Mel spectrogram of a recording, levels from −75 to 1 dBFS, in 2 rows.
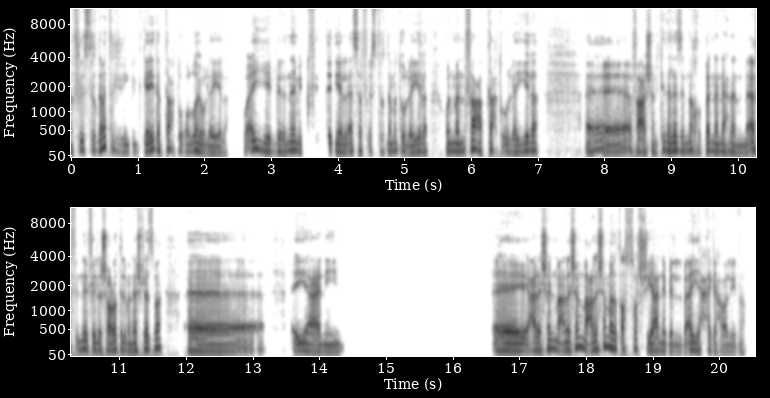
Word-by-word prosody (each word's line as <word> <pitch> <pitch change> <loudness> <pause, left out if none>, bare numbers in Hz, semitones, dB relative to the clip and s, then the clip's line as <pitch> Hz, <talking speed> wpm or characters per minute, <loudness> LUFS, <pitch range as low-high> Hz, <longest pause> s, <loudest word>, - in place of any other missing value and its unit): في 130 +5 -5
استخدامات 140 +6 0
ال 110 -5 -10
الجيدة 125 +7 0
بتاعته 145 -3 -4
والله 120 +2 -1
قليلة، 95 -3 -4 0.2
وأي 135 -6 0
برنامج 115 +2 -3
في - - -9 0.2
الدنيا 120 -3 +1
للأسف 110 - -2
استخداماته 125 +1 -6
قليلة، 115 +2 -3 0.3
والمنفعة 120 +5 +2
بتاعته 135 - -3
قليلة 115 +4 -1 0.7
آآ، 115 -3 0
فعشان 105 0 +2
كده 125 +4 -2
لازم 125 -2 0
ناخد 125 -1 -4
بالنا 120 -1 +2
إن 110 - -3
إحنا 115 -1 -1
نقف 100 +6 0
نِقفِل 135 -1 -1
الإشعارات 115 +2 +4
اللي 115 - -1
مالهاش 110 +2 -1
لازمة 145 +5 +1 0.4
آآ، 100 -1 +1 0.4
يعني 100 -2 0 2.3
آآ 110 0 +5
علشان 115 +5 +3
ما - - +4
علشان 120 +9 +3
ما - - +5
علشان 130 +9 +3
ما 155 - +6
نتأثرش 145 -1 0
يعني 110 0 +2
بال 95 -2 -5
بأي 120 -2 +1
حاجة 105 - -2
حوالينا. 95 0 -8
115 Hz, 135 wpm, -26 LUFS, 105-130 Hz, 2.3 s, ما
